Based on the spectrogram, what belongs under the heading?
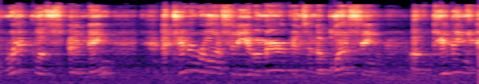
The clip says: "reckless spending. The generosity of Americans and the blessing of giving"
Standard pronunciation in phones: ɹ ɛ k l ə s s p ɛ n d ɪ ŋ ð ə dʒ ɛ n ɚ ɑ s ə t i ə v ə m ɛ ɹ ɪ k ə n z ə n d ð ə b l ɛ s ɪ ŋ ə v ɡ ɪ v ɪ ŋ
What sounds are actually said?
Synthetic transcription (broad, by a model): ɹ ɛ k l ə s s p ɛ n d ɪ ŋ ð ə dʒ ɛ n ɚ ɑ s ə t i ə v ə m ɛ ɹ ɪ k ə n z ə n ð ə b l ɛ s ɪ ŋ ə v ɡ ɪ v ɪ ŋ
